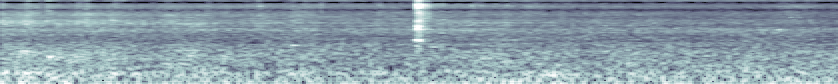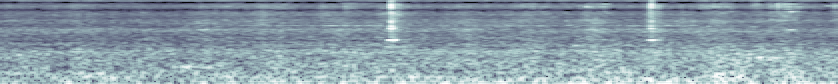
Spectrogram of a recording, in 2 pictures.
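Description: Slow-moving freight train of flatcars and autorack cars rolling past close by: a steady low rumble of steel wheels on the rails, broken by three sharp metallic clicks.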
